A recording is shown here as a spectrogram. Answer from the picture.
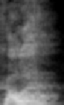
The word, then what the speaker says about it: Galle: My name is Jonas Galle, but I'm fine with Jonas Galle or whatever, and that's been easy to pronounce for you.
